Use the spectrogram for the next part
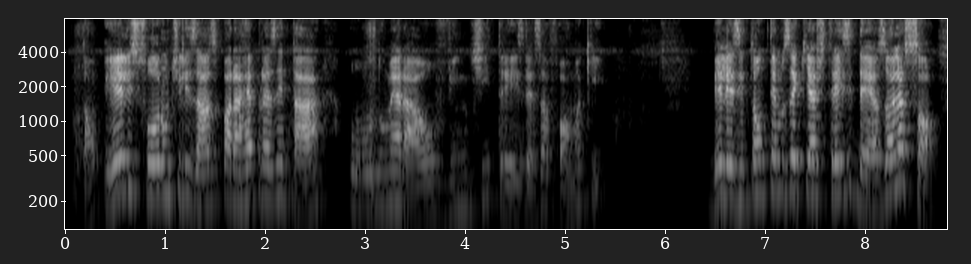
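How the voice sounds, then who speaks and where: A man's voice: high-pitched, bright, forceful tone. A Brazilian man teaching a recorded math lesson, explaining step by step with many fillers and frequent "okay?" checks. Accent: Brazilian Portuguese.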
